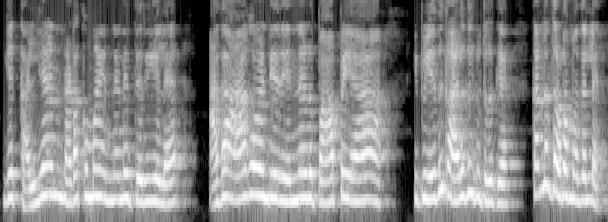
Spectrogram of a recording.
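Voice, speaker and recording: Woman doing a village sister-in-law for a cartoon, high voice, scolds and lectures nonstop. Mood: scolding. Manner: scolding, exasperated, rapid lecturing. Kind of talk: cartoon voice acting.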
